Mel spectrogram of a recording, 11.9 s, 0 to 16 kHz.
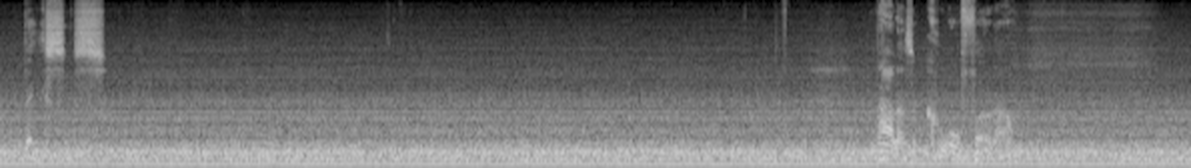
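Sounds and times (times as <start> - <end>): deep constant hum: 0.0 - 11.9
low mechanical rumble: 0.0 - 11.9.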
